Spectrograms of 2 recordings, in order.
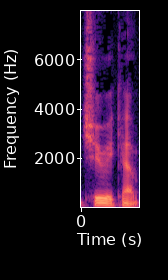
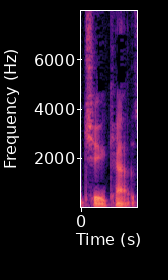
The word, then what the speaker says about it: Chewcat: They always said Chewy Cat, but I always pronounce it Chewcat, so we're just going to ignore my sensibilities, like I said.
